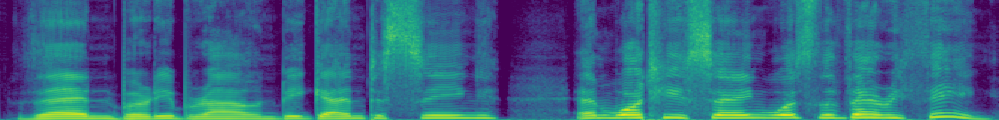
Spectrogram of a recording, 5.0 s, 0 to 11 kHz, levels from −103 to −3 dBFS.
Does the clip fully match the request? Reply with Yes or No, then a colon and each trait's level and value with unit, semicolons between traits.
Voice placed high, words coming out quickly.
No: high, 200 Hz; average, 170 wpm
